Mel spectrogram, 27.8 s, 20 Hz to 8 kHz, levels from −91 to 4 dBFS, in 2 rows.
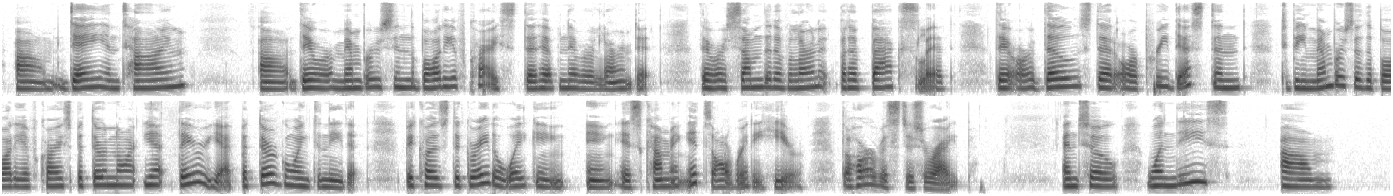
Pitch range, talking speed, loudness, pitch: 190-220 Hz, 155 wpm, -28 LUFS, 200 Hz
